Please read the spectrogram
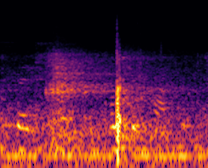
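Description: A single basketball bounce on a hardwood gym floor about a second in, with a short shout of "yeah" and a steady low hum in the gym.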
